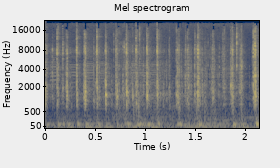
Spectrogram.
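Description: Rapid, steady typing of an email on a computer keyboard, with dense overlapping key clicks and a few slightly louder strokes, no voices.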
